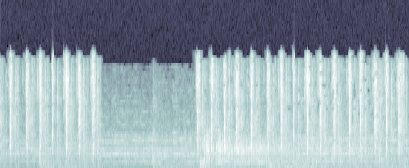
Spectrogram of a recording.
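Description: Background music with a steady low drone, overlaid by runs of rapid sharp clicks as a sound effect, about eight a second, in the first second and again from about two seconds in.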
